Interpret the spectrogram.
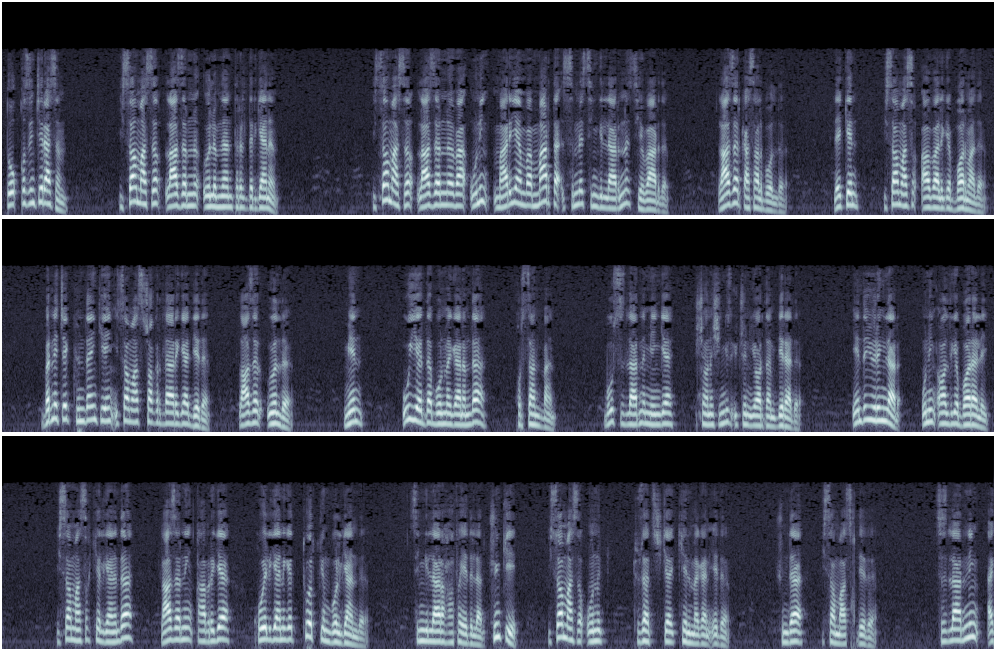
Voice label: uzbek northern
